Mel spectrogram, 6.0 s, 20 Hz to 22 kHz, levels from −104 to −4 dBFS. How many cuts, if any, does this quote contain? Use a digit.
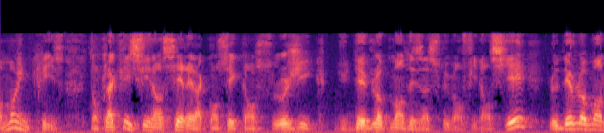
1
